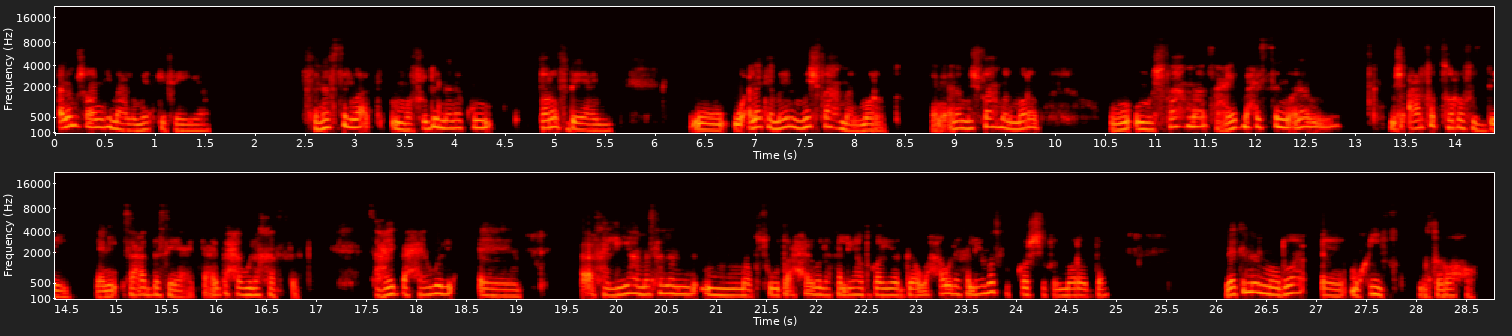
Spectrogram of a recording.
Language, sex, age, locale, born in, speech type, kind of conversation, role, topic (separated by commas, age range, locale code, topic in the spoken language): Arabic, female, 35-39, ar-EG, Saudi Arabia, conversation, advice, user, إزاي ضغط رعاية مريض أو حد من العيلة بيخليك تحس بتوتر؟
